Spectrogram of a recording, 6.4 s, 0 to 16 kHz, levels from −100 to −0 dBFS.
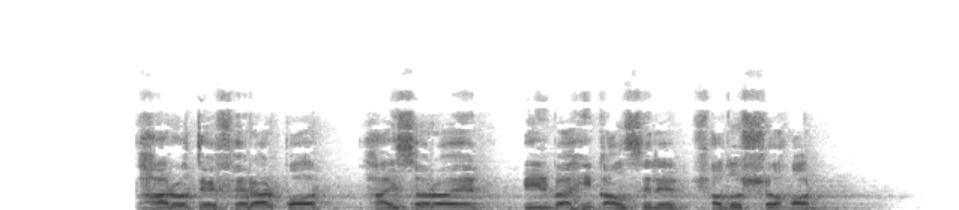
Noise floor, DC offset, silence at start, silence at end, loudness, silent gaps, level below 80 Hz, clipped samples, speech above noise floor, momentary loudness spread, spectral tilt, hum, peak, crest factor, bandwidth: -80 dBFS; under 0.1%; 0.9 s; 0.8 s; -31 LUFS; none; -74 dBFS; under 0.1%; 49 dB; 7 LU; -4 dB/octave; none; -14 dBFS; 18 dB; 9.4 kHz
